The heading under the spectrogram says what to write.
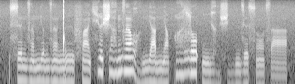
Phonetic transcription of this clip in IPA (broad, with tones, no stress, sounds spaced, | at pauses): s ʏ˩ n z ə̃˩ mʲ ʊ˩ n z ə̃˩ ŋ͡ǃ ɨ˩ f ã˩ ç ʏ˥ ʃ a̤˥ n z ə̃˥ ʁʷ ə̤˩ mʲ a˩ mʲ ã˩ qʷ a̤˥ ɮ o˥ ʔ ĩ˩ ɣ ə̤˩ ʃ i̤˩ n z ʏ˩ s õ˩ s a˩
